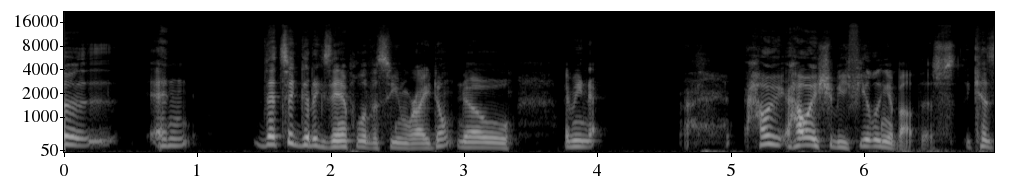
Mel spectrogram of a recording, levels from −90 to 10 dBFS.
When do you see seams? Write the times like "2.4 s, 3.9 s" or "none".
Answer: none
